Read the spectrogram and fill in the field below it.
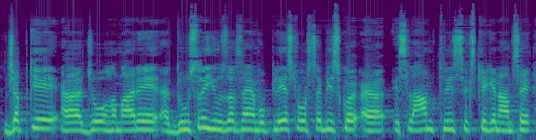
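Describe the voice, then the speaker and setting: A man's voice: sits high, fairly even intonation, darkish tone. A man hosting an interview, explaining an app step by step in devout phrasing. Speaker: host.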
